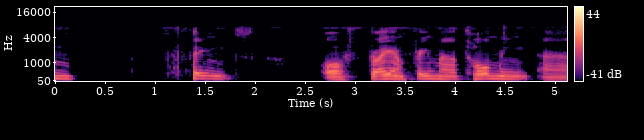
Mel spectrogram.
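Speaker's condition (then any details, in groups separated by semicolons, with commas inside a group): Cerebral palsy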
